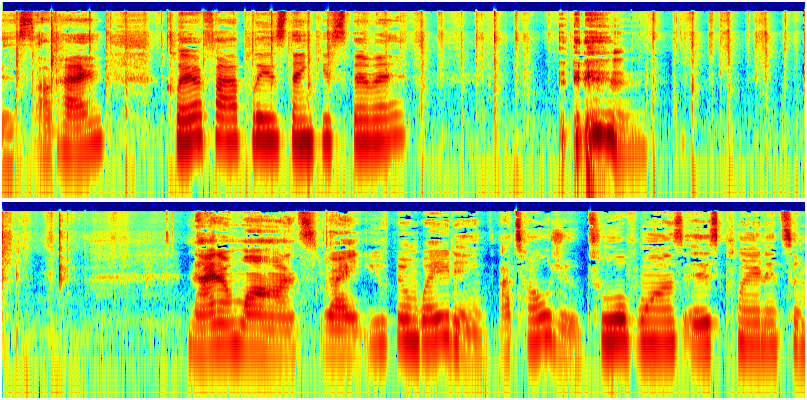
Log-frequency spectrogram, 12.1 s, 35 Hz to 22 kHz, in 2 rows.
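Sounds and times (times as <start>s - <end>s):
cards being shuffled: 0.0s - 6.8s.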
